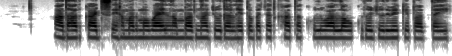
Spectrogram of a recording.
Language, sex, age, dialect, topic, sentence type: Magahi, female, 18-24, Western, banking, question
